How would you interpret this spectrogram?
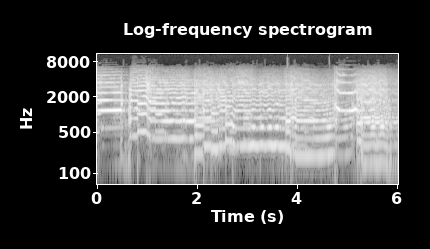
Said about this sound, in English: For the lead moments, same thing with the Leslie on it.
